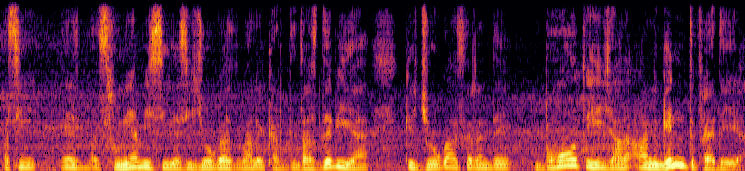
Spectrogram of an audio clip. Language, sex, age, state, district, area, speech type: Punjabi, male, 60+, Punjab, Hoshiarpur, rural, spontaneous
